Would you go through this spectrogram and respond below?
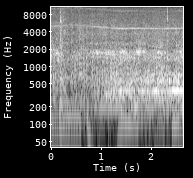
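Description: An electric grinder whirs steadily and loudly, churning a pizza sauce of tomatoes, onion and garlic into a smooth blend, its motor hum constant with slight fluctuations as the contents spin.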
